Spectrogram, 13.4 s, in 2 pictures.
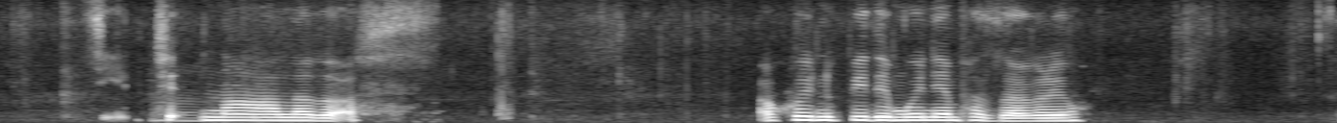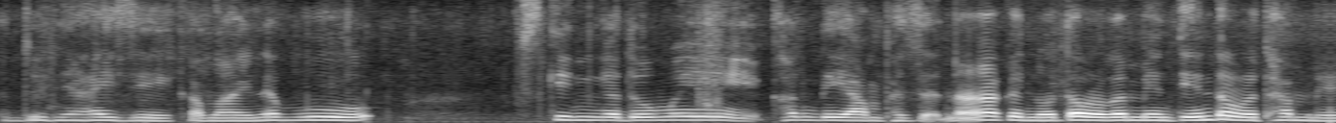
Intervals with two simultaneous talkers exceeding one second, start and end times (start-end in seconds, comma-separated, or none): none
